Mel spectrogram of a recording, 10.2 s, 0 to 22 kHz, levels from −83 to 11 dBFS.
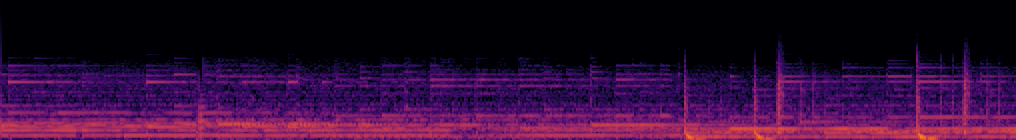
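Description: At 1.97 s a call bitrate drop begins and lasts until about 7.19 s. The call's bandwidth estimate fell, so the encoder was pushed to spend far fewer bits. The sound coarsens and turns rough and watery. The top end also vanishes, with the bandwidth narrowing from 20 kHz to 8 kHz. That muffled sound fits a fall from around 48 kbps to about 10 kbps. The worst stretch holds for about 3.4 s before the bitrate recovers.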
